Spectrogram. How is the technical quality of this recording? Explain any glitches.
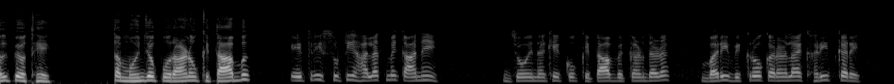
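The recording has one clear fault. At 2.52 s, right after "पुराणो किताबु", the speech changes character and stays that way to the end. This is most likely an input switched to a poorer device. The new input passes nothing above 4.9 kHz, so the speech turns dull and boxy. The level drops by about 5 dB. A faint new background noise appears, well below the speech. There is no gap at the switch.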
